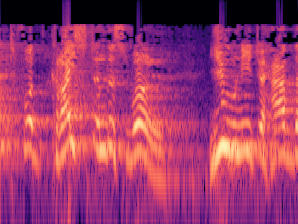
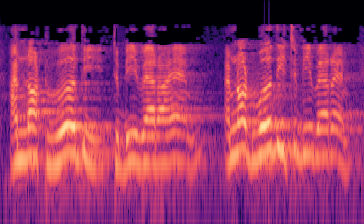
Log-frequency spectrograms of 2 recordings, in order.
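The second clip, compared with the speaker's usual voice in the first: usual speaking voice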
